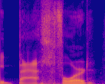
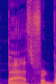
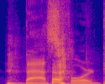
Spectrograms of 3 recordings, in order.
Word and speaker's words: Basford: If we were actually going to pronounce it perfectly every time, it'd be Bassford. – Good, because that sounds a little too pretentious, like I'm trying to. So we just say it quick and easy, and it's Bassford. But on the radio and for Twitter purposes, I like to clarify Ryan, R-Y-A-N, Bassford, B-A-S-F-O-R-D.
